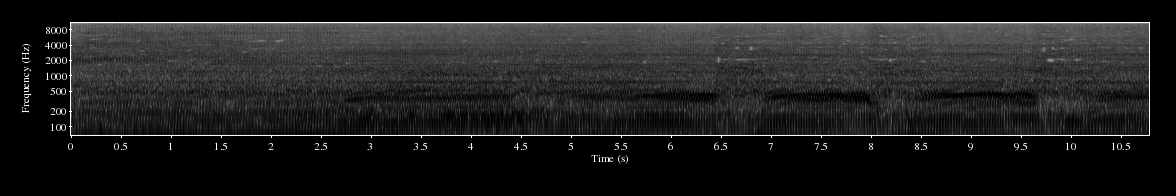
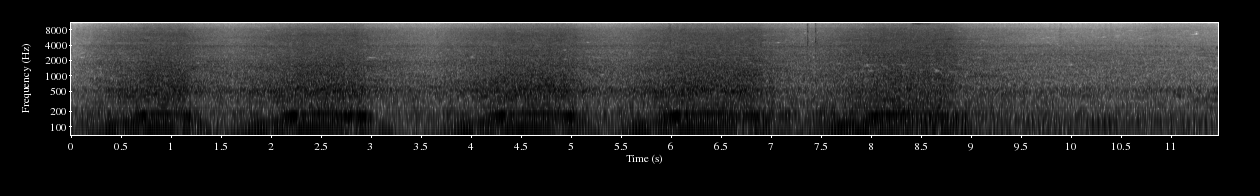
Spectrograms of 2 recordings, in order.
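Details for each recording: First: Carbureted Yamaha Mio scooter that loses power and won't move under throttle, revving with a harsh, busy clatter that rises with revs; valve clearance found far too large from a worn camshaft. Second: Yamaha Mio carburetor scooter that lost power and would not move, after CVT and carburetor adjustment: engine climbs cleanly and drops back in even rev swells, smooth pickup; throttle response now normal.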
